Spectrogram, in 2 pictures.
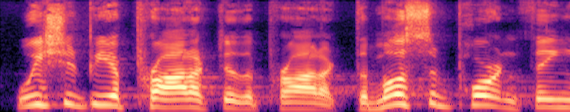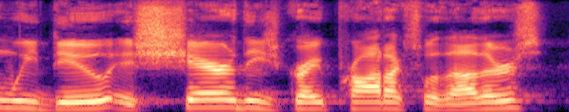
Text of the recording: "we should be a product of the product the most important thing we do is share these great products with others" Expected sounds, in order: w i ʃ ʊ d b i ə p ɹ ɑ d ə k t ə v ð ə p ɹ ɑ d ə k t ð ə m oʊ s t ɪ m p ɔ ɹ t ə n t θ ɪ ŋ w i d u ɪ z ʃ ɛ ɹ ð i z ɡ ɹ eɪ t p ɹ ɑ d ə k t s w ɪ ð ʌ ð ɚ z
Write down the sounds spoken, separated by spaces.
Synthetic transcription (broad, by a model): w i ʃ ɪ d b i ə p ɹ ɑ d ə k t ə v ð ə p ɹ ɑ d ə k t ð ə m oʊ s t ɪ m p ɔ ɹ t n θ ɪ ŋ w i d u ɪ z ʃ ɛ ɹ ð i z ɡ ɹ eɪ t p ɹ ɑ d ə k t s w ɪ ð ʌ ð ɚ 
